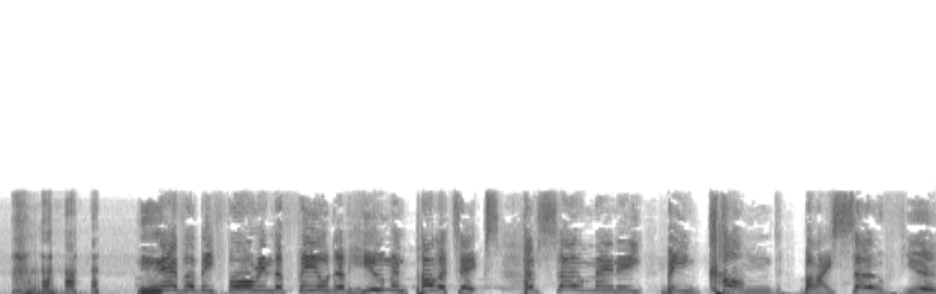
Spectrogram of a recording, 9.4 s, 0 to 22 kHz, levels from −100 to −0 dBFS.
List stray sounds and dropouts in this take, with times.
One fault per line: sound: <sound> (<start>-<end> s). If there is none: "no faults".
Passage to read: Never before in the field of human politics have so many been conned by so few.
sound: laugh (0.1-1.0 s)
